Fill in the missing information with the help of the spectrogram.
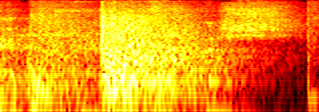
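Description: A door slams shut with a loud bang, and a second sharp thud follows about a second later, with no voices.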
